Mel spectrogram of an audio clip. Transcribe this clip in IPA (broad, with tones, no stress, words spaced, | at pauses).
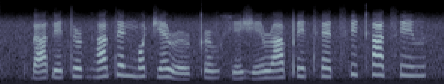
ɗa˩˧ ɗe˩˧tə˞˧ɡʱa˧˥ tɛ˥ŋɔ˧˥ t͡ʃɛ˧˥ɹə˞˩ɹkʼə˞˧v xe˩˧ʒe˩˧ɹa˧˥ pʼe˥ tʰɛ˥ t͡sʰe˥kʰa˥t͡sʰe˥v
